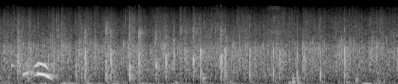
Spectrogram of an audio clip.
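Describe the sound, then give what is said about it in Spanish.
A burst of applause from a small group for the discussion panelists, dense overlapping claps filling the whole stretch at steady volume, with a brief whistle or cheer near the start. “Un aplauso para nuestros contertulios, por favor.”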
